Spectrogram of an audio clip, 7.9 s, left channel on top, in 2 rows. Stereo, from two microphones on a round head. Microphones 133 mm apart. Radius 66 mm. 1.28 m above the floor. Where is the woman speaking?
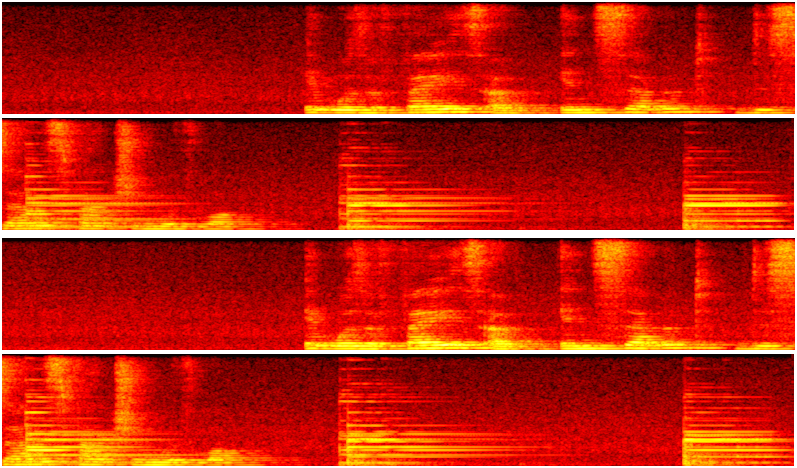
35° right (ahead or behind), 0.6 m.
